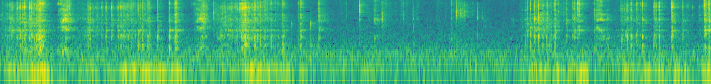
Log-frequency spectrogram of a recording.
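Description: A solid pink soap bar is carved and scraped with a utility knife blade held in long-nailed hands. Bright, crisp scraping and shaving sounds come in bursts, with a quieter stretch in the middle before the cutting picks up again.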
